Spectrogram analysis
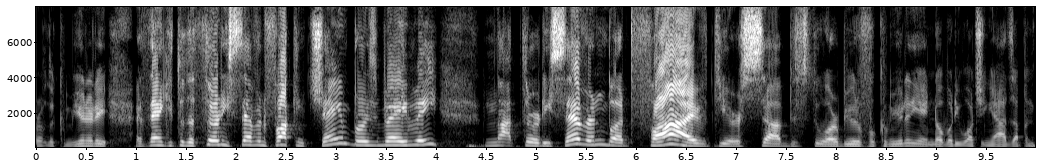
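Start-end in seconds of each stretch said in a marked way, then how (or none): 1.0-4.0 high, loud hype voice; hype shout-out. Real, not acted. Hyped thanks for subs. 4.5-8.8 hype shout-out. Real, not acted. Hyped thanks for subs.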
